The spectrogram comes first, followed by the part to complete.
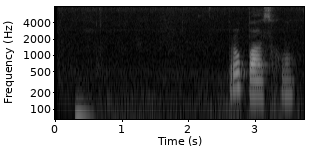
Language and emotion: Russian, neutral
